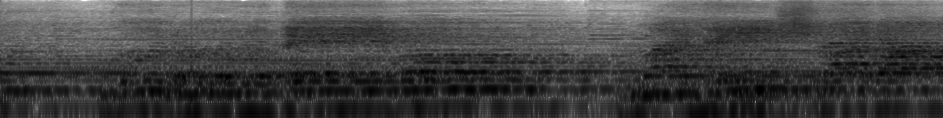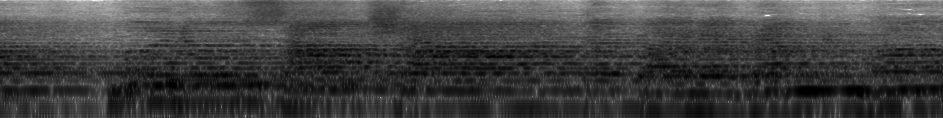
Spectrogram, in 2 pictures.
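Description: Background music: a chanted devotional vocal line sung in long held notes over a steady drone.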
